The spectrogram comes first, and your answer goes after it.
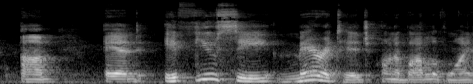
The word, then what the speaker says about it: meritage: meritage yes so it's it's meritage not meritage so think meritage rhymes with him hemorrhage oh my god man matches with heritage and like like well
